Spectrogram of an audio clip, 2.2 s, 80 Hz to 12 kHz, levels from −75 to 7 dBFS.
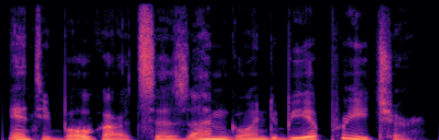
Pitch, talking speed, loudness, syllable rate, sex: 155 Hz, 245 wpm, -17 LUFS, 5.8 syllables/s, male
